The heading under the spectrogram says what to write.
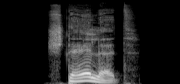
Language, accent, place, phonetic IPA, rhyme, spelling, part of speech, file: German, Germany, Berlin, [ˈʃtɛːlət], -ɛːlət, stählet, verb, De-stählet.ogg
- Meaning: second-person plural subjunctive II of stehlen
